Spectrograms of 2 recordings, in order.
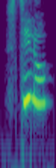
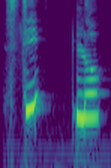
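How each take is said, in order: First: Said in the usual way. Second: "Stylo" as sty... lo, pause between; split into syllables. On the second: Shown as a demonstration. Teacher helping the child hear lo, syllable by syllable. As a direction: break Stylo into two separate syllables. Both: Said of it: "Tu entends bien la syllabe lo".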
